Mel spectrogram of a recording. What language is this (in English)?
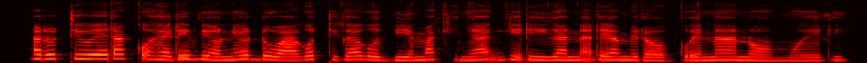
Kikuyu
